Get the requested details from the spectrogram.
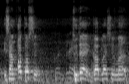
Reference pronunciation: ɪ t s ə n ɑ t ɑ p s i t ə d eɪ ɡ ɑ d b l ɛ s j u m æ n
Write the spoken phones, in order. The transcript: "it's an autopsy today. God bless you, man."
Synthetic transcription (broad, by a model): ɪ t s ə n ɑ t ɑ s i t ə d eɪ ɡ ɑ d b l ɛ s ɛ m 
